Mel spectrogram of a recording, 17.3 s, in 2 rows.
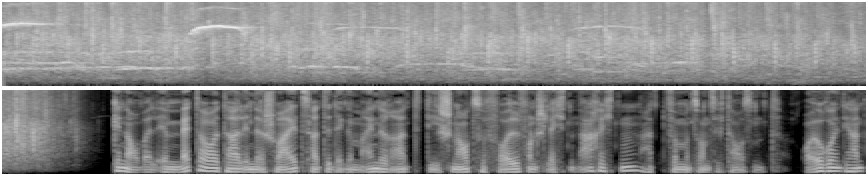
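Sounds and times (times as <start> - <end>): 
recorded applause: 0.0 - 9.5
speech: 9.8 - 17.2.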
